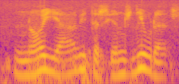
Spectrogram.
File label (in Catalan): "no hi ha", Catalan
